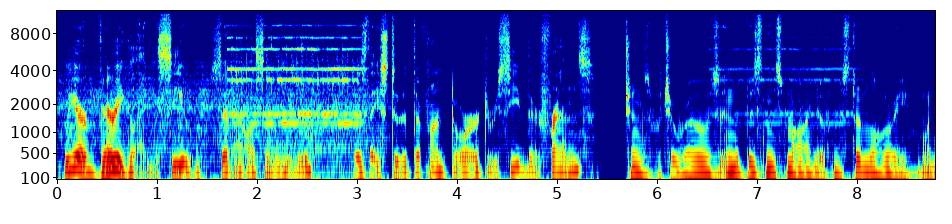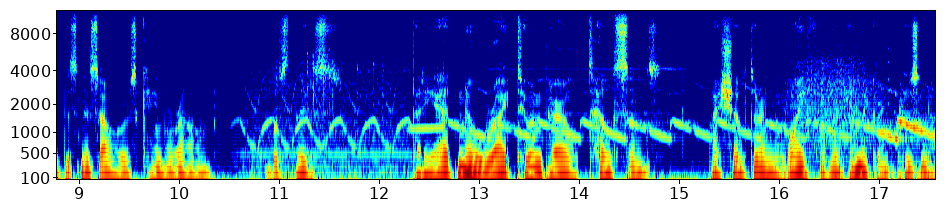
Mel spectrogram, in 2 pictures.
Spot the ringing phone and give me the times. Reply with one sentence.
The ringing phone can be heard from 1.7 to 3.1 s, from 6.5 to 8.2 s and from 13.1 to 15.1 s.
